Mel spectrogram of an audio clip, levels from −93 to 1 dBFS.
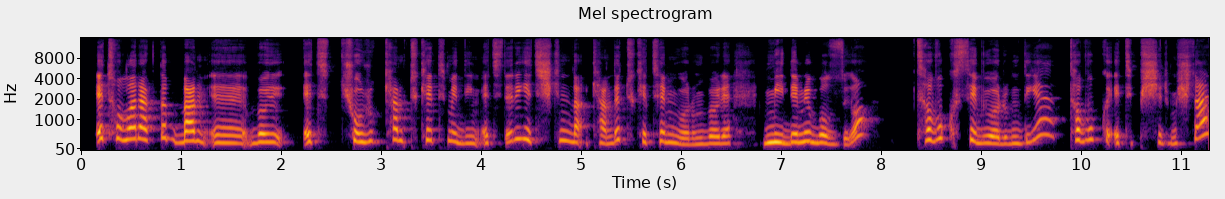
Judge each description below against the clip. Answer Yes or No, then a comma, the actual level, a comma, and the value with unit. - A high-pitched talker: Yes, very high, 275 Hz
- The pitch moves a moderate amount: No, wide, 6.1 semitones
